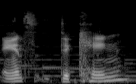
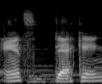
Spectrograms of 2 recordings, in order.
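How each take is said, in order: First: The name ends with a separate word 'king'. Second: The name is run together around 'deck'. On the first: This is how the owner intends it. "supposed to be pronounced" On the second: This is a joking personal version. "I've always just pronounced it"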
